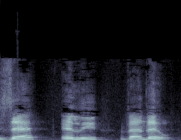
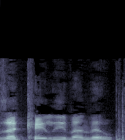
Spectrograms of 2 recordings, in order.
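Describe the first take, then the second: First: The word for God begins with a vowel. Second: The word for God begins with a K sound. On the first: The word plainly names God. The speaker calls it right. "You want to say HaKadosh Baruch Hu? Say" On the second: The word can suggest a vessel or destruction. The speaker calls it wrong. "you can't call Him Keli"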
